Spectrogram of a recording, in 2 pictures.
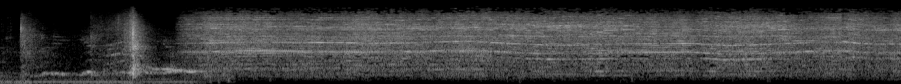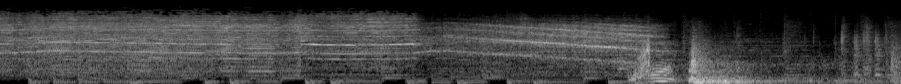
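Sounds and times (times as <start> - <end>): miter saw cutting board: 1.9 - 15.6
low rumble: 15.3 - 17.5.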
